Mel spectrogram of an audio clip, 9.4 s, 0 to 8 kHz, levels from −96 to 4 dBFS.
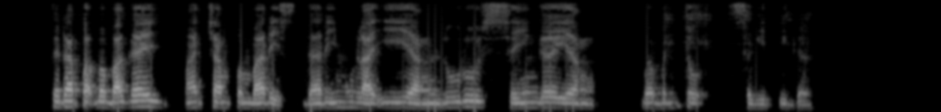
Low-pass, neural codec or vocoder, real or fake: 7.2 kHz; none; real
